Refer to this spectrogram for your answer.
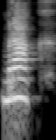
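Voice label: "mrak" Bosnian Slovenian, female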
